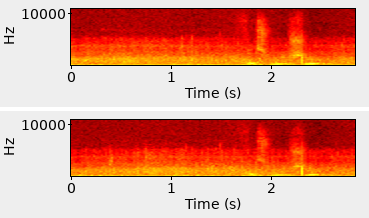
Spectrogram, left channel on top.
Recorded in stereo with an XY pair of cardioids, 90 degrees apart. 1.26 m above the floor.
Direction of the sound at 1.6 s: 65° left.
